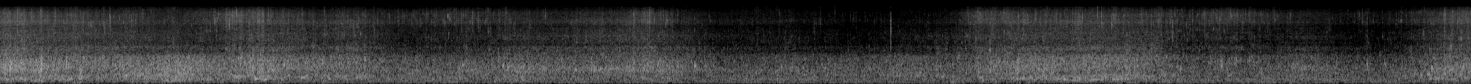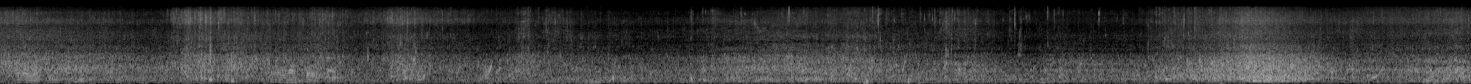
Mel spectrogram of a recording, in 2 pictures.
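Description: Sea waves washing and lapping at a rocky shore, the rush of water swelling and falling back every few seconds.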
